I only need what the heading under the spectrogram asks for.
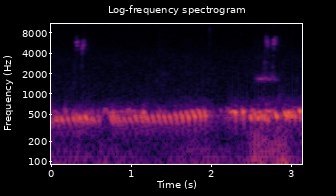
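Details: Displaying male black grouse on the lek give a throbbing bubbling coo, with two short high hisses and a level whistled note late on.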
